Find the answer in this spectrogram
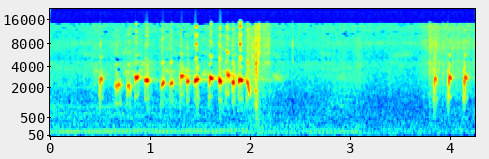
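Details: Greater green leafbird song for luring birds: a fast run of about fifteen bright whistled notes lasting under two seconds, then a short pause and a few more notes, over a faint low hum.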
